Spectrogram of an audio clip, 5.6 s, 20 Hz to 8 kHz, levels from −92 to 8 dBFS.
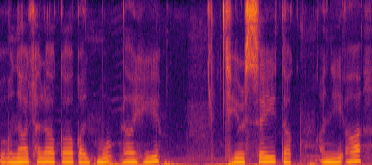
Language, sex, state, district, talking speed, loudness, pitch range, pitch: Mizo, female, Mizoram, Aizawl, 130 wpm, -19 LUFS, 200-220 Hz, 210 Hz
